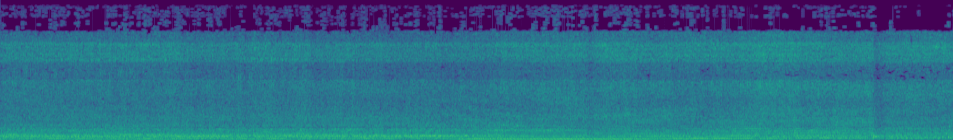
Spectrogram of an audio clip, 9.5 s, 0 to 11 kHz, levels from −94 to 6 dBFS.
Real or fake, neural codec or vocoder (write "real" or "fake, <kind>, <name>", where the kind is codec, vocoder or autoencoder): real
